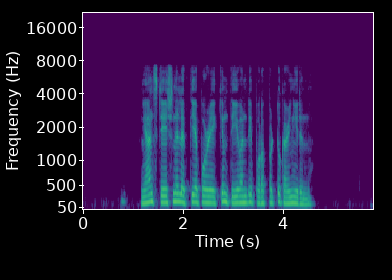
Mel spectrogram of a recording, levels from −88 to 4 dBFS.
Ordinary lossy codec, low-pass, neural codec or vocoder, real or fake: none; 7.2 kHz; codec, 16 kHz, 4.8 kbps, FACodec; fake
